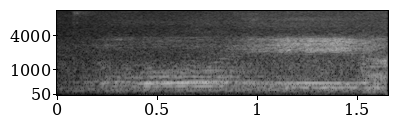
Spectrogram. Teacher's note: Nu panjang dua, hi panjang dua. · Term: mad thobi'i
